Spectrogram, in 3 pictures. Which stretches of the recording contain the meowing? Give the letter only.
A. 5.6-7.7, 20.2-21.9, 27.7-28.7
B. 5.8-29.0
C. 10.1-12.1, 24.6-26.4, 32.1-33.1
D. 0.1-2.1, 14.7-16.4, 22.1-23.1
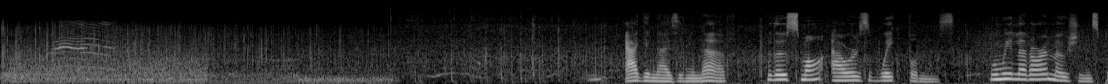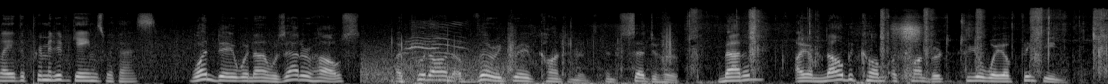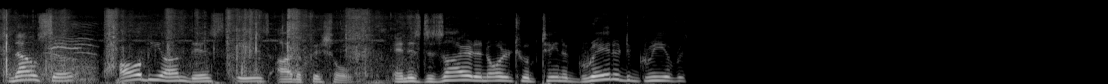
D.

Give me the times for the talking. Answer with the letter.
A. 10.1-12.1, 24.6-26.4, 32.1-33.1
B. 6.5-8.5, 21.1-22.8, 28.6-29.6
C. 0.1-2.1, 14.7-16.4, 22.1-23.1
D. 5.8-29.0
D.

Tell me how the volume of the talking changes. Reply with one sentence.
The volume of the talking stays about the same.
